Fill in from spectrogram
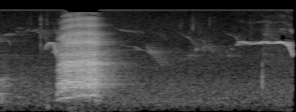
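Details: Captive Harris's hawks feeding their chicks: one loud, harsh, rasping scream about half a second long, then quiet, and later a thin high whistled tone.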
